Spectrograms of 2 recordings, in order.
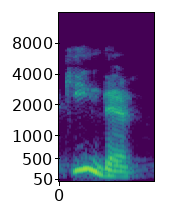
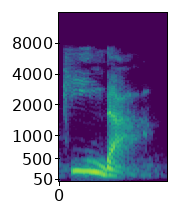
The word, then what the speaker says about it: Kinder: niños en alemán pero no se pronuncia kinder sino kinda es como y también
